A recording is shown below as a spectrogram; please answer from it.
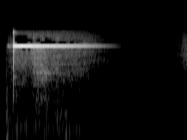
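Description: A single bright ding sound effect for an intro title: one clear high tone that strikes sharply and fades away over about a second, leaving silence.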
